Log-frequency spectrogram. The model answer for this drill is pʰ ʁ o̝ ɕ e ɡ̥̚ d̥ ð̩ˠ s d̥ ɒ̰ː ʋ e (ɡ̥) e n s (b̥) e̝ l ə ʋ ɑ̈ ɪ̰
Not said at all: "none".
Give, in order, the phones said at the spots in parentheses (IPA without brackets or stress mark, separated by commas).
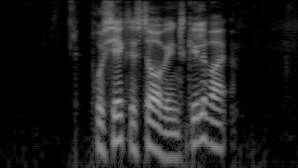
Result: none, ɡ̥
